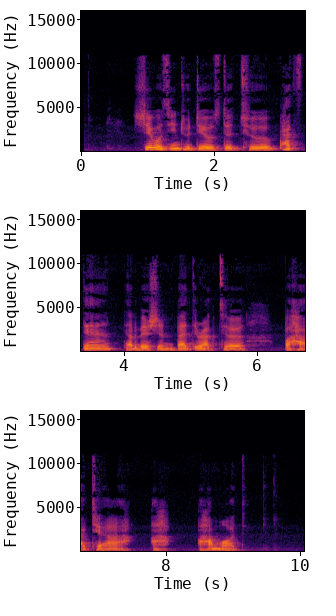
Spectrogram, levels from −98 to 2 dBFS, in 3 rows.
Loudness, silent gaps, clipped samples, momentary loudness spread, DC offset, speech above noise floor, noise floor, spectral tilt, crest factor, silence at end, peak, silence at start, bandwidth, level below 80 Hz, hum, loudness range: -28 LUFS; none; under 0.1%; 11 LU; under 0.1%; 40 dB; -67 dBFS; -6.5 dB/octave; 18 dB; 1 s; -10 dBFS; 0.8 s; 11.5 kHz; -66 dBFS; none; 5 LU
